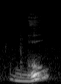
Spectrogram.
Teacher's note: It's a short letter, and it is a third letter, so it's a what we call the Alpa Prana letter, non-aspirate letter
